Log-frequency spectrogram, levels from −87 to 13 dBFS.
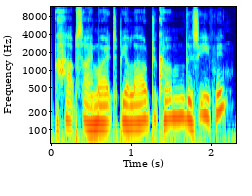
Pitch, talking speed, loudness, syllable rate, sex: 150 Hz, 235 wpm, -15 LUFS, 6.4 syllables/s, male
